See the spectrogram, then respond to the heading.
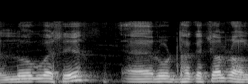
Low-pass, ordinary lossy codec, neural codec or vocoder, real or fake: none; none; none; real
